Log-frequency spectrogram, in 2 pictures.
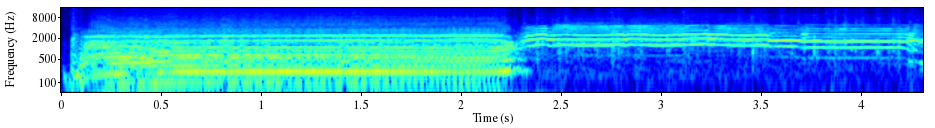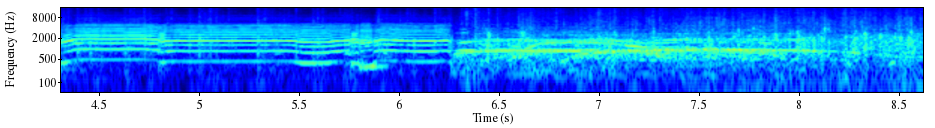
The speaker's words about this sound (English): And that was a sheep.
